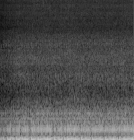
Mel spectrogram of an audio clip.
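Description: A motorcycle pulls away on light throttle, its engine note steady and close with a faint mechanical clatter, no talking over it.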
